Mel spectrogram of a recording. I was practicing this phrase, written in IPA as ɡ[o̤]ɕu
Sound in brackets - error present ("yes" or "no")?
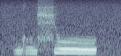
no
